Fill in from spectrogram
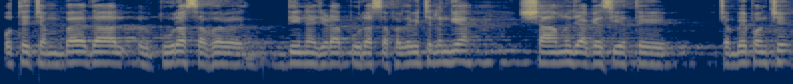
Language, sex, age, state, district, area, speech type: Punjabi, male, 30-45, Punjab, Patiala, urban, spontaneous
